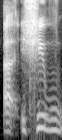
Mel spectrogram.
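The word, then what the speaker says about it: sidhe: It's not pronounced seed. It's pronounced she, which that's Gaelic for you, I guess.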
